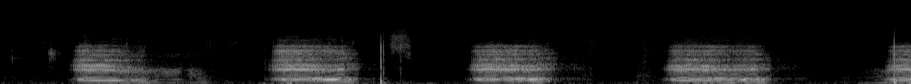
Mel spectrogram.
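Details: Pedigree Shorthorn cow moaning while bringing up her cud to chew, a habit since calfhood and not a sign of pain; four deep, drawn-out groaning moans, each about a second long, repeated roughly every two seconds.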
